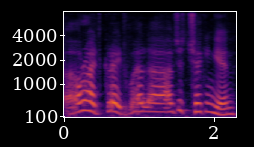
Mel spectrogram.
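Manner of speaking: put-on slight British accent. Retelling a phone call from a king: imitating a slight British accent. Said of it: "he's got a little British accent".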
